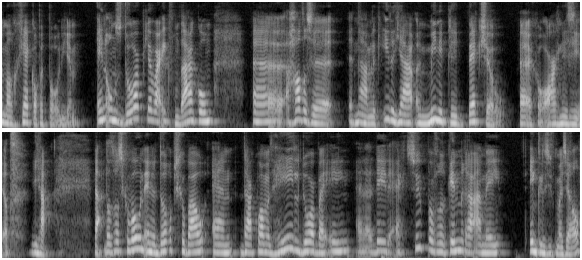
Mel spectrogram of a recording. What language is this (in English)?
Dutch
